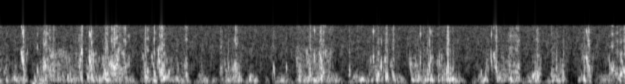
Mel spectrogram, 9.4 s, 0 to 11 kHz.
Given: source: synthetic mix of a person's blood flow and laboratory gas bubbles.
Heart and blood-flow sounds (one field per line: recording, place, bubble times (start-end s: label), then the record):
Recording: Doppler ultrasound of blood flow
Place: precordium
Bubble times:
0.00-0.44 s: bubbles
0.49-1.24 s: bubbles
1.27-1.96 s: bubbles
2.10-2.86 s: bubbles
3.28-3.81 s: bubbles
4.07-4.16 s: bubbles
4.27-4.34 s: bubbles
4.42-5.02 s: bubbles
5.21-5.32 s: bubbles
5.36-5.96 s: bubbles
6.12-6.91 s: bubbles
7.19-7.85 s: bubbles
7.96-8.14 s: bubbles
8.27-8.54 s: bubbles
8.66-8.92 s: bubbles
9.12-9.38 s: bubbles
From the record:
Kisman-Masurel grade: 444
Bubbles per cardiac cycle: continuous sound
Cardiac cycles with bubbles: 100%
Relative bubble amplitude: maximal (0.775 to 0.999)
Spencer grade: 4 (maximum detectable bubble signal sounding continuously throughout systole and diastole of every cardiac period, and overriding the amplitude of the normal cardiac signals)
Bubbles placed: anywhere in the cardiac cycle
